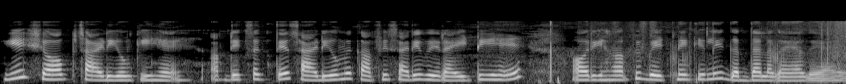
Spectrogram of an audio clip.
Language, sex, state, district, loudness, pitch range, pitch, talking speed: Hindi, female, Rajasthan, Jaipur, -18 LUFS, 195-230 Hz, 210 Hz, 170 wpm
